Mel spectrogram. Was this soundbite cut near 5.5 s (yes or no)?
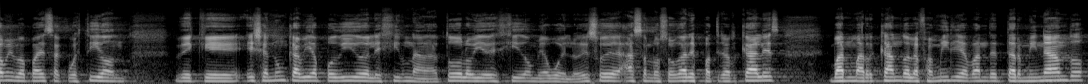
no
